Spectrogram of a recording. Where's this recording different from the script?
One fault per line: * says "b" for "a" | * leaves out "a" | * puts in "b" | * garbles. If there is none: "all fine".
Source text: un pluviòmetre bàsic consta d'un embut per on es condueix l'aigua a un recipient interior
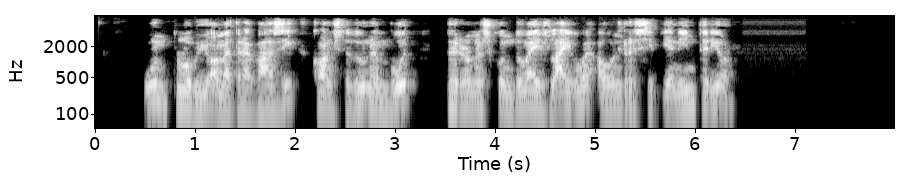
all fine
